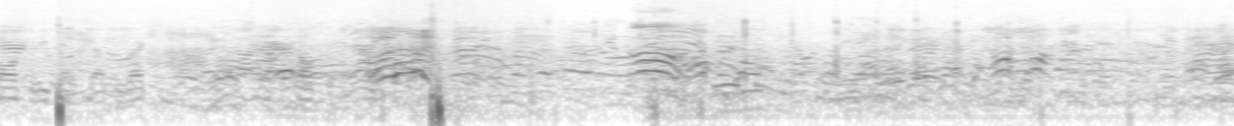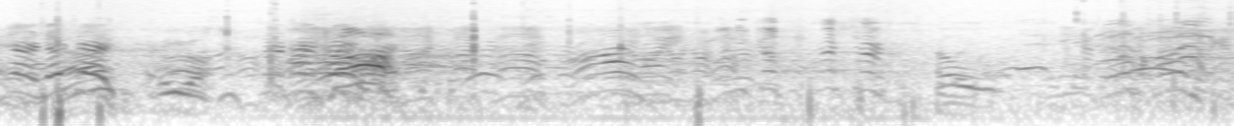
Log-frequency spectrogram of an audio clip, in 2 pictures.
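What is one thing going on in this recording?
A crowd of men and women shout and cheer outdoors.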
